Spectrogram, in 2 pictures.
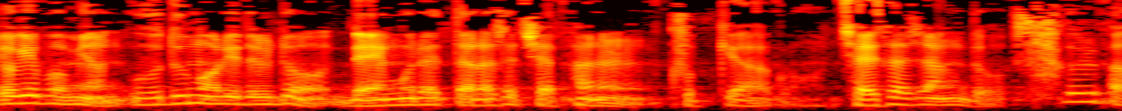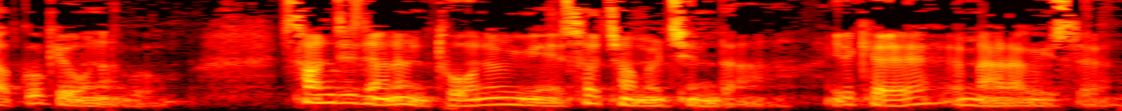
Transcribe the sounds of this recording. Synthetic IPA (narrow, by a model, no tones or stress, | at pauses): jʌɡiebomjʌ̰nudumʌɾidɯɭdone̞muɾe̞t͈aɾas̬ʰʌt͡ɕe̞pʰanɯ̰ɭkup̚k͈eɦa̰ɡot͡ɕe̞s̬ʰad͡ʑaŋdo̰sʰaɡɯɭbak̚k͈okjoonɦa̰ɡo | sʰʌnd͡ʑid͡ʑanɯntonɯɭɥiɦe̞̰sʰʌt͡ɕʌmɯɭt͡ɕʰinda̰iɾʌkʰe̞ma̰ɾɦa̰ɡois͈ʌjo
